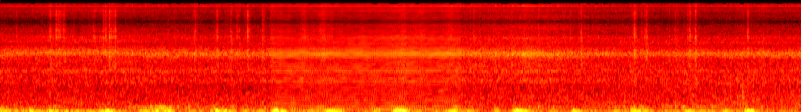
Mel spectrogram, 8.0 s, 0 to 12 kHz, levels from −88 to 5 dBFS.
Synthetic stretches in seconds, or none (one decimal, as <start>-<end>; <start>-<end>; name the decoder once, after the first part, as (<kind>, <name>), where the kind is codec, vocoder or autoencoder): 2.7-4.6 (vocoder, Vocos)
